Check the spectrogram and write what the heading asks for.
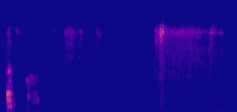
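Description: A voice cutting off just after the start, then near silence as on a muted video call, with a brief faint rustle near the end.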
